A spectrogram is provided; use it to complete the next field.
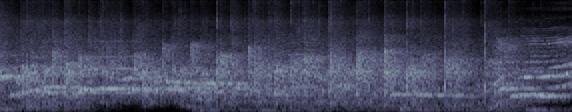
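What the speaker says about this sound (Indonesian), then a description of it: "tepuk tangan buat kita semua" Children in an Indonesian classroom clap their hands together during a lesson, producing a steady, dense patter of claps mixed with their excited voices, close and fairly loud throughout.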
